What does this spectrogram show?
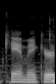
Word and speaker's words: Cam Akers: That's how you pronounce his name, Cam Akers.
